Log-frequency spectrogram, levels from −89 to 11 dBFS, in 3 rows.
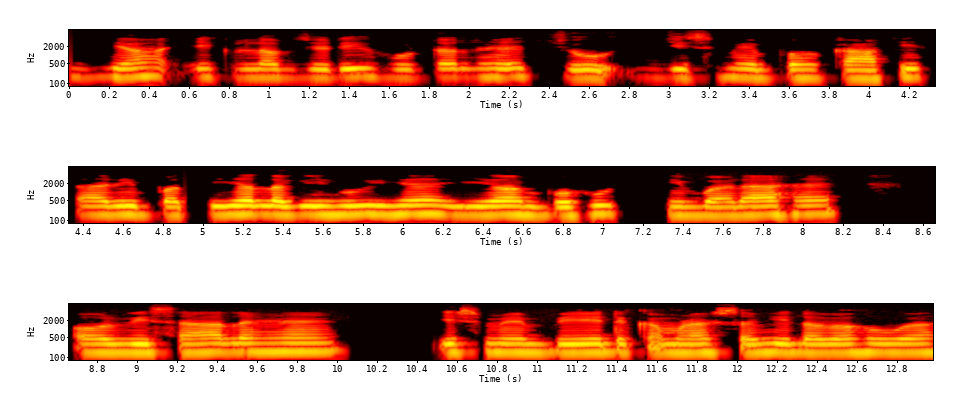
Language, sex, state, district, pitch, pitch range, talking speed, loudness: Hindi, male, Bihar, East Champaran, 160 Hz, 155-170 Hz, 135 wpm, -24 LUFS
